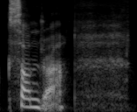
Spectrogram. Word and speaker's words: Xandra: Agave Esports is a new team, Gromit and Sandra with an X, Xandra. But I do believe you pronounce it as Sandra.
